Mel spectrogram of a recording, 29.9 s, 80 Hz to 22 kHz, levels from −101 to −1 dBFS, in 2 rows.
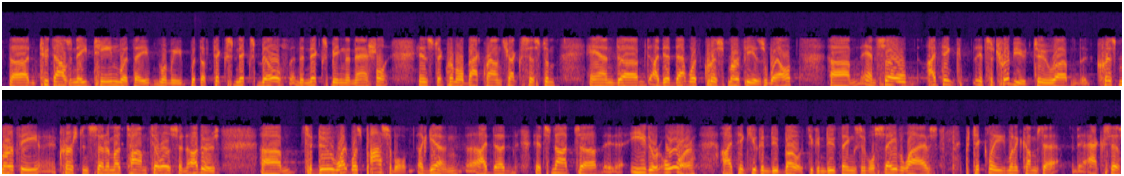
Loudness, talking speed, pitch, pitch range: -25 LUFS, 160 wpm, 145 Hz, 130-160 Hz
